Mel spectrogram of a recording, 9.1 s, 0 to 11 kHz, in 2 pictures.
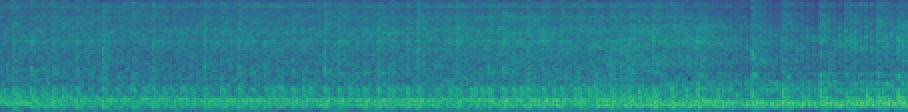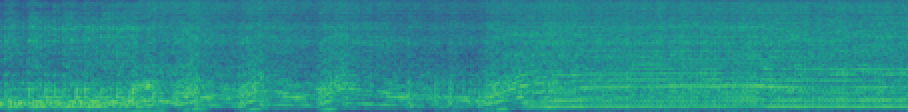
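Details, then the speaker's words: Stihl 026 chainsaw with bar and chain, warm, carb deliberately set rich after it had been leaning out badly: it burbles and stutters as revs swing, then drones roughly. Rich four-stroking. "okay you can see this thing's a little Rich right now I set up the carb so that it would really blubber cuz I wanted to hear it blubber"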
